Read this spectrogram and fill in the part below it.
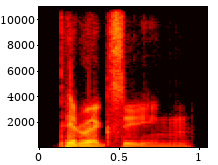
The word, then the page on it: pyroxene: British English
